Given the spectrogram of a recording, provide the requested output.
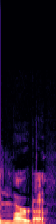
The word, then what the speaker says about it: Marta: and her name was i'm gonna say marta it might have been martha but it's spelt m-a-r-t-a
